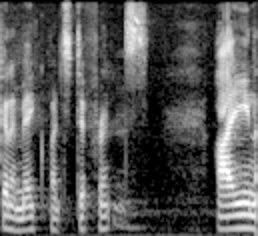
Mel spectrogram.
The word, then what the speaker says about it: ayin: The next word accents the last syllable, ayin.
